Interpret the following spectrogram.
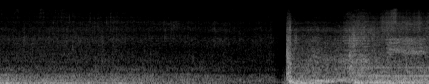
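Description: Trailer-style sound design: a deep, rumbling boom fades away, then a sudden sharp impact hits about three seconds in and is followed by more low rumble.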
